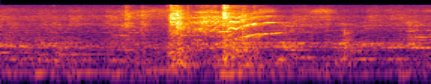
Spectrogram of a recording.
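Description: A wooden interior door being opened about a second in: a short scraping burst ending in a brief squeak. Steady background music plays underneath.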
